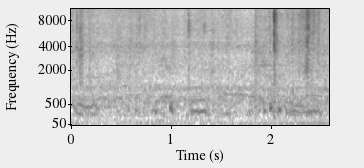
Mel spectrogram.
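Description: Pigeons in a loft, repeated soft throaty coos overlapping in a low murmuring rhythm, faint and close, with light rustling and no talk.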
